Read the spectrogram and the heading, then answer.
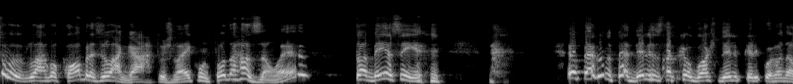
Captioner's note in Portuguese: risadas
